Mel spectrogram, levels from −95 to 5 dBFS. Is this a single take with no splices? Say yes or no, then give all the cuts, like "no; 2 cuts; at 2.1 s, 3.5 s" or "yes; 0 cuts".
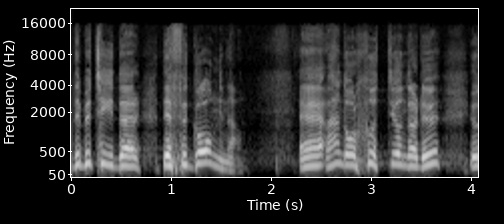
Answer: no; 1 cut; at 2.5 s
